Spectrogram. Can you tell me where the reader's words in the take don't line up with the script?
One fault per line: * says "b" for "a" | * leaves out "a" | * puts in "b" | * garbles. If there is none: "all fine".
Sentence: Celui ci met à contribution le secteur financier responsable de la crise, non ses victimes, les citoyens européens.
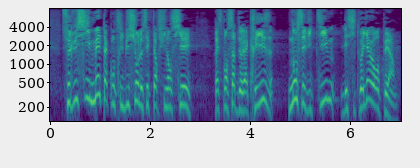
all fine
